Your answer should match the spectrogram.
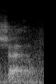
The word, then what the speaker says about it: Shiloh: Back when the book Shiloh came out, like that kid's book, everybody knew how to pronounce it, but that's since faded. It's Shiloh.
